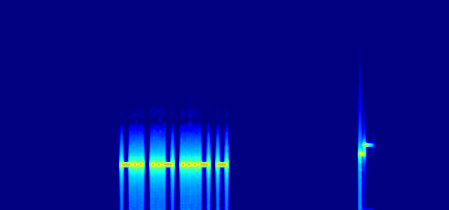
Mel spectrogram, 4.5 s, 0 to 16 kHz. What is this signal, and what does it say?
Morse code, heard as a keyed tone, about 38 wpm, 700 Hz. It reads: DUVT
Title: All Cut Numbers - 4-Digit 40wpm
